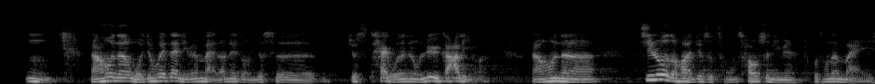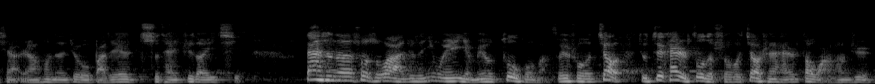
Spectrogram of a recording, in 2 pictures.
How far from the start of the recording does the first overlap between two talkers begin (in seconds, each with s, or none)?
none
